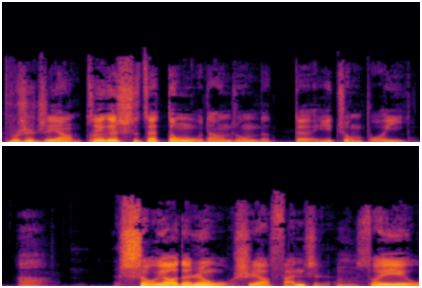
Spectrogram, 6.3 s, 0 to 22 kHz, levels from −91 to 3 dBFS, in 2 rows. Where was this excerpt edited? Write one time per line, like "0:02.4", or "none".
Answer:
none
